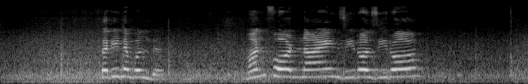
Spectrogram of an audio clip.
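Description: A young girl speaks calmly nearby.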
